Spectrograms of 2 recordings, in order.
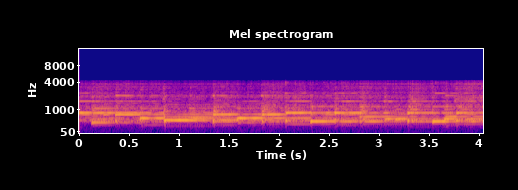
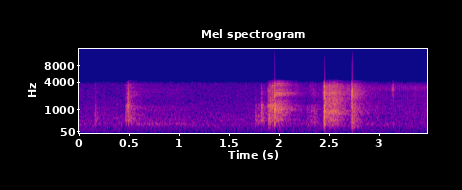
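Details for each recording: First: Coca-Cola animated polar bear telephone, initial checkout before repair: clear electronic melody ringing note by note, then a brighter sustained chime; the ringer sounds strong and plays properly, though the phone has no dial tone. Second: Coca-Cola animated polar bear telephone, earpiece on lifting the receiver: irregular pulsating buzzy electrical noise instead of dial tone, no dialing or transmit; faulty line circuit.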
